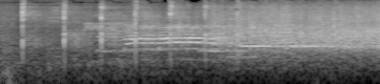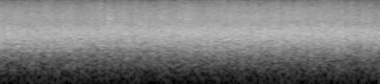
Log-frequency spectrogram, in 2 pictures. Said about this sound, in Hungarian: Most sem maradt el a szokásos tapsvihar, amivel a zarándokok köszöntötték Ferenc pápát, illetve megköszönték az ő áldását.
